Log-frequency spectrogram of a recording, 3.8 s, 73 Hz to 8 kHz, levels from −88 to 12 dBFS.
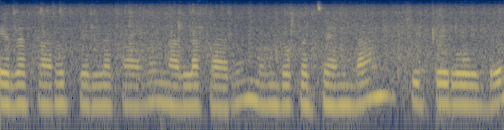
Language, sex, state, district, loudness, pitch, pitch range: Telugu, female, Andhra Pradesh, Krishna, -16 LUFS, 185 Hz, 185-195 Hz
